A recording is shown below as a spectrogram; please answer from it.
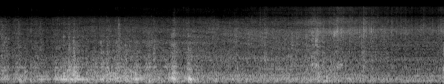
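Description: Wheeled excavator's diesel engine running as its bucket digs into rocky ground, a steady mechanical rumble with more hiss from about three seconds in.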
